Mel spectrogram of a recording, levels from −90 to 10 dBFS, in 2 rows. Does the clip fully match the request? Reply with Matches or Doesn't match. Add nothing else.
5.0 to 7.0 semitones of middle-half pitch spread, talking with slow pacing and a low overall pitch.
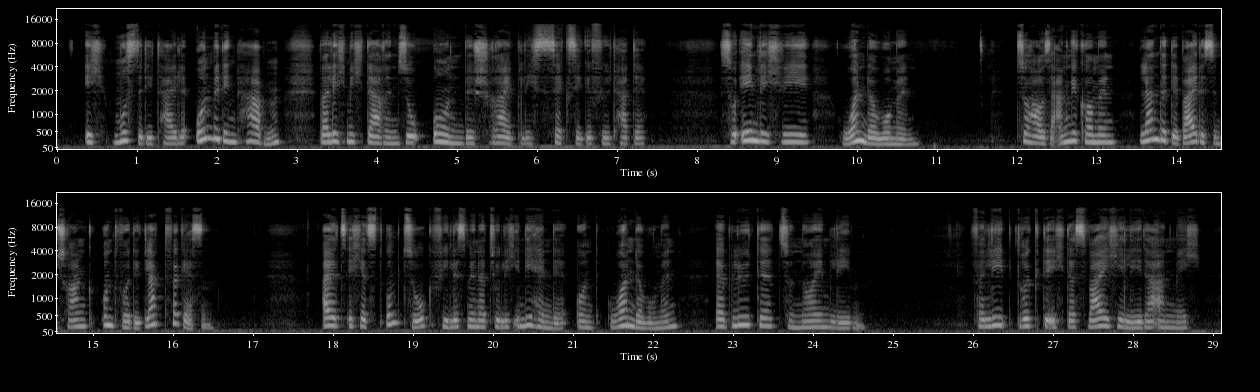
Doesn't match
